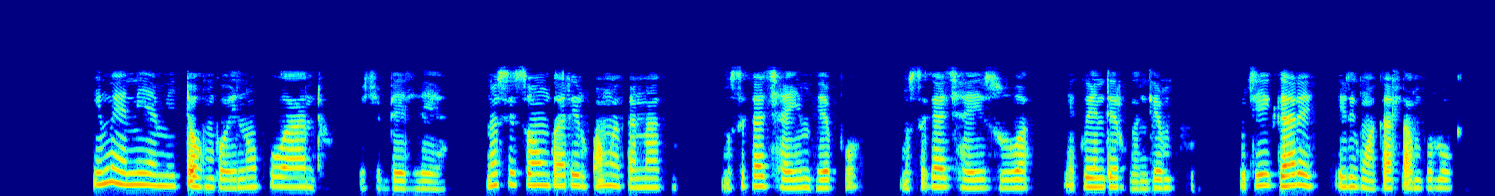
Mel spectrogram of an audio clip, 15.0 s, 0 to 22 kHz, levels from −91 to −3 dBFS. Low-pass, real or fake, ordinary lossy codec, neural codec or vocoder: 5.4 kHz; real; AAC, 32 kbps; none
